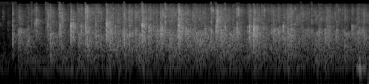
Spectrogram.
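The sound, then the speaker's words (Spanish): A crowd applauds steadily, many hands clapping in a dense, crackling wash that stays fairly loud and even throughout, with no voices standing out. “un aplauso al que vive.”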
